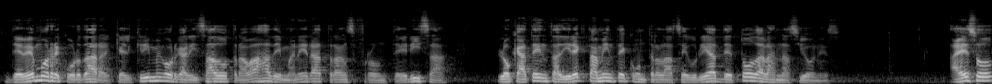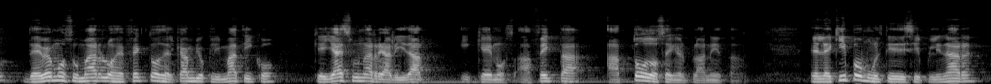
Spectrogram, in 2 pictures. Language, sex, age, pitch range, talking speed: Spanish, male, 40-59, 115-155 Hz, 140 wpm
